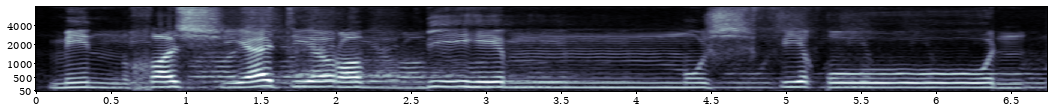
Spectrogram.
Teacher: ميم ساكنة بعدها ميم متحركة، إدغام بغنة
